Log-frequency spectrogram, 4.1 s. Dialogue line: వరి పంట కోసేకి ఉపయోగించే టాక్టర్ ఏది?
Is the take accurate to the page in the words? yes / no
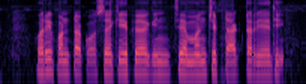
no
